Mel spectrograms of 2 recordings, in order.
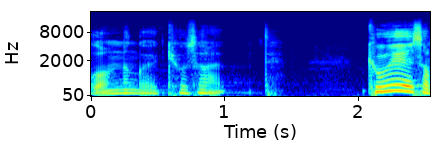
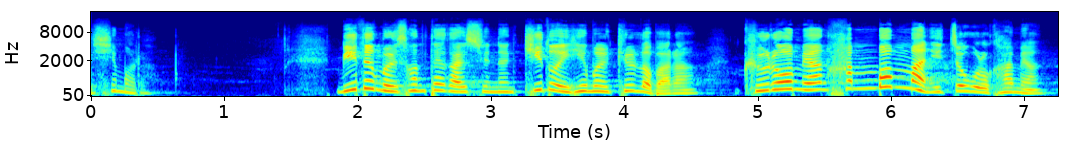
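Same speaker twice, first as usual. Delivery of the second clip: enthusiastic praise; 4 semitones higher, 6 dB louder than usual. Retold or imitated. Teacher praising a student.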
